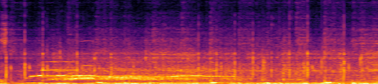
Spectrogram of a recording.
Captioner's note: audience cheering and applause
